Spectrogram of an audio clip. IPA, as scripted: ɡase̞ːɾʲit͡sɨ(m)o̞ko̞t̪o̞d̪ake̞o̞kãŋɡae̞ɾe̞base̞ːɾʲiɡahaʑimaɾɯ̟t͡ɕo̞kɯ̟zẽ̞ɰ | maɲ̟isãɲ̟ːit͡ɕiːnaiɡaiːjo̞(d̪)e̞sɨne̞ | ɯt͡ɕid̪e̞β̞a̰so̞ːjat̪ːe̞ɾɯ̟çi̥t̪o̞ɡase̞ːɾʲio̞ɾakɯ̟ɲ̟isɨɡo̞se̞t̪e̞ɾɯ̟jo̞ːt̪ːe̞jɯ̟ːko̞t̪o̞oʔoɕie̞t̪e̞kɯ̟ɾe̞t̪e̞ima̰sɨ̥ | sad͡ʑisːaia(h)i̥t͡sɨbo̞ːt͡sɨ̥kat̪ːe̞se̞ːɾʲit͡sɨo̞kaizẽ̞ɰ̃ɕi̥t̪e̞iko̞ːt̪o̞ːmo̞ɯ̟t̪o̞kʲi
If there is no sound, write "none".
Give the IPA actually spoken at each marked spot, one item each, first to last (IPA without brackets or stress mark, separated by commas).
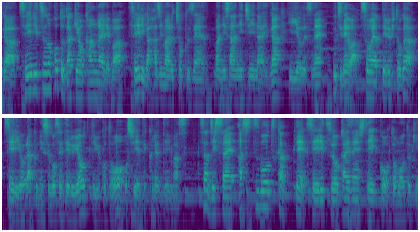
n, d̪, ɕ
